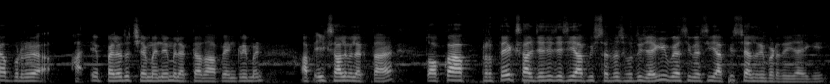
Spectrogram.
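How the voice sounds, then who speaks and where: A man with a high-pitched, sharp voice presents job guidance in an informal, repetitive explainer for viewers, often calling them friends. There's slight background noise.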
